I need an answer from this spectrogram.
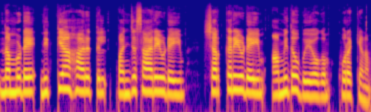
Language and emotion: Malayalam, neutral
